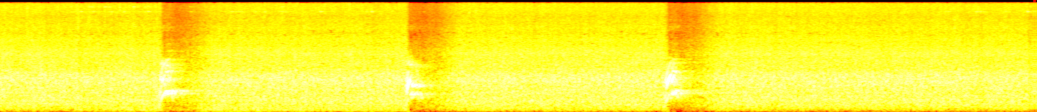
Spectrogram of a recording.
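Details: Border Collie Belle, a female who hates rain and thunder and is angry rather than afraid, gives three separate barks spaced roughly two and a half seconds apart against a continuous wash of heavy rainfall.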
